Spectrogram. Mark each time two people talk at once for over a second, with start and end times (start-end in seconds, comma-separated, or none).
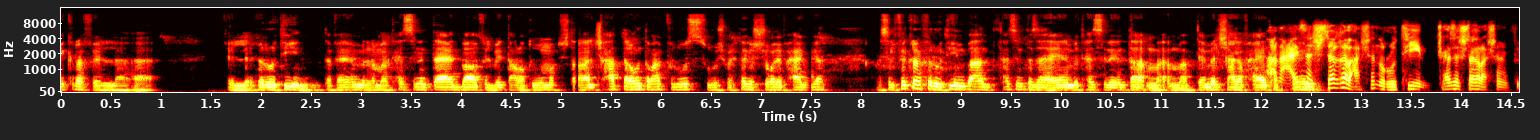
none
